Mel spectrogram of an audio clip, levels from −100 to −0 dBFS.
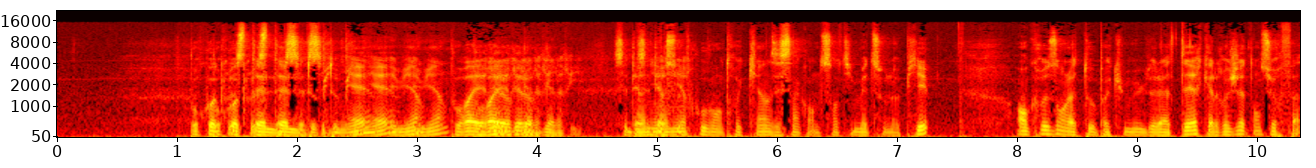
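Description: From 0.99 s to 5.25 s the audio carries a doubled audio track: a second, full-band copy trails the original by about a fifth of a second, at roughly the same level. The copy has no decay or room colouring, so it reads as a hard, flat repeat rather than an echo, and it cuts in and out abruptly at both ends. The likely cause is the signal being captured twice through paths with different latency.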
